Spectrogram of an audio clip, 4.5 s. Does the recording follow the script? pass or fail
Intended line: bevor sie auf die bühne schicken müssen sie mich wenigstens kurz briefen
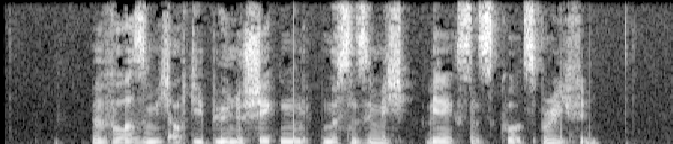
fail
